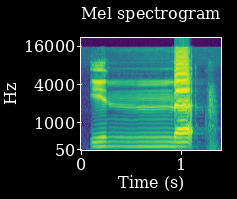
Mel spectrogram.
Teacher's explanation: inna ditahan suara bunyi n-nya sepanjang 2 harakat karena ia bacaan gunnah. Beberapa kesalahan yang terjadi tidak menahan gunnahnya, hanya lewat saja.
